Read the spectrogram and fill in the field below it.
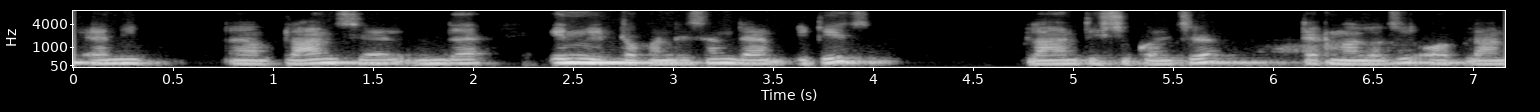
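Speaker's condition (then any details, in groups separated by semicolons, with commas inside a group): No condition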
